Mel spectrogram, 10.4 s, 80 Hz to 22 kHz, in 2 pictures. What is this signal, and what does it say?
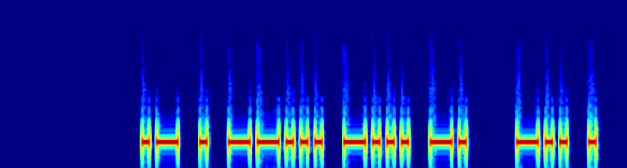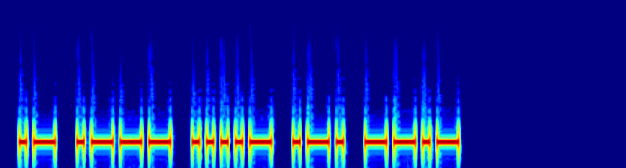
Morse code, heard as a keyed tone, about 21 wpm, 700 Hz. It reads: AE7BN DE AJ4RQ
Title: USA Callsign DE Callsign - 5 Characters - 20wpm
